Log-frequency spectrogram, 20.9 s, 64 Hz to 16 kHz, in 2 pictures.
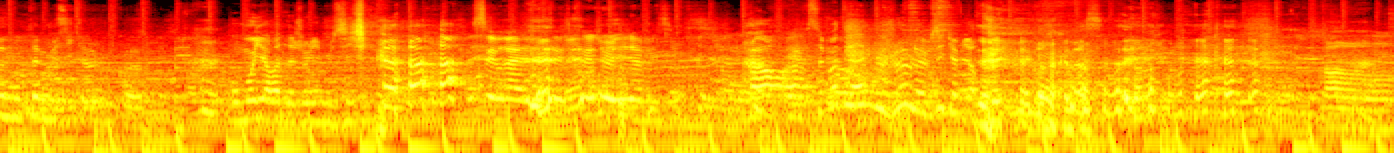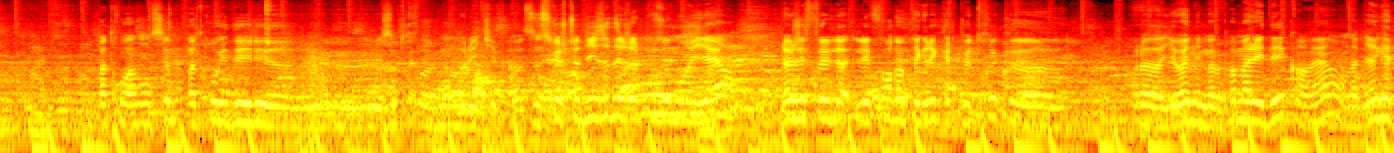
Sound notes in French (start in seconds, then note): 9.5 rires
